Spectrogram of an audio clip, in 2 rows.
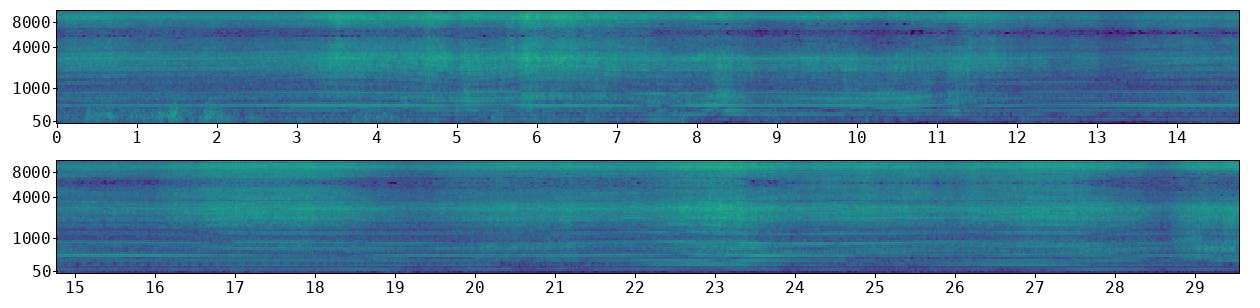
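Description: SAB Goblin 500 radio-controlled helicopter in flight: a steady whine from its motor and spinning rotor blades, rising and falling in pitch and loudness as it manoeuvres.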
